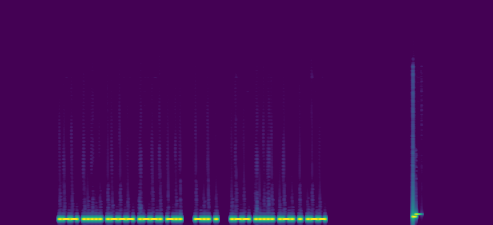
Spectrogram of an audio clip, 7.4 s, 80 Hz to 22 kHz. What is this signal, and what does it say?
Morse code, heard as a keyed tone, about 40 wpm, 700 Hz. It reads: W5JPD DE W5REW
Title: USA Callsign DE Callsign - 5 Characters - 40wpm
